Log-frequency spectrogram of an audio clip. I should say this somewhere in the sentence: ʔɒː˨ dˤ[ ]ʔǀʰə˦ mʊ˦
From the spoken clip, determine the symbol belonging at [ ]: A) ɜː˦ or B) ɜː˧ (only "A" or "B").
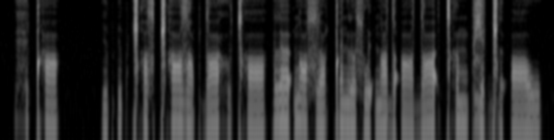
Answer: A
